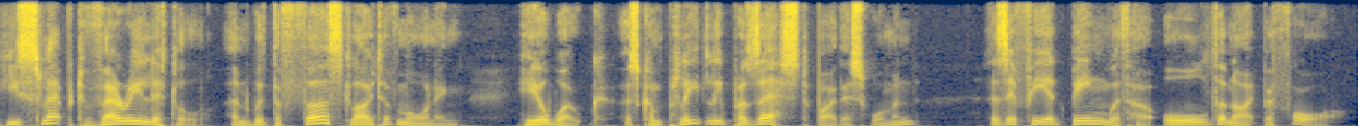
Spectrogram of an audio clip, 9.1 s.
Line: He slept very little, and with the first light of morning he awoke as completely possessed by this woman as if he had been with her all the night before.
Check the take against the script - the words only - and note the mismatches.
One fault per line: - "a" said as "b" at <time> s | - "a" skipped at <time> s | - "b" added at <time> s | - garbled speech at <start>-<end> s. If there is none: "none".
none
